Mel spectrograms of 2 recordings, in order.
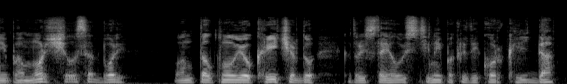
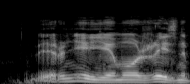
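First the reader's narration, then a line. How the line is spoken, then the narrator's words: Hoarse rasp. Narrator (Russian): прохрипел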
